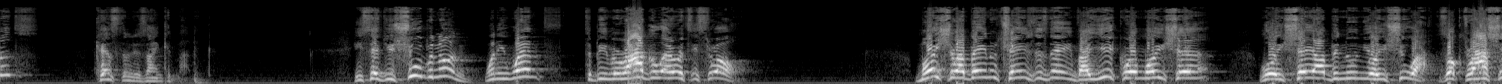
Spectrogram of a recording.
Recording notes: Shiur recorded in Yeshivas Ohr Reuven, Monsey NY.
